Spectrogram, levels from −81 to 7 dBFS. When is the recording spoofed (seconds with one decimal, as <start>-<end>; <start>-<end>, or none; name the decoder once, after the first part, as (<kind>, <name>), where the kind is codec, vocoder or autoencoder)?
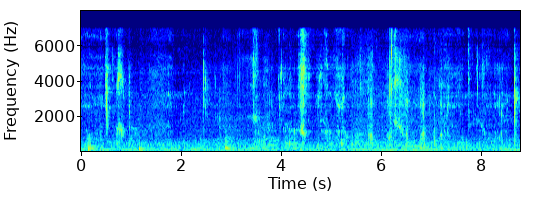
0.0-0.8 (vocoder, HiFi-GAN); 1.7-2.1; 3.9-5.4; 7.2-8.8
